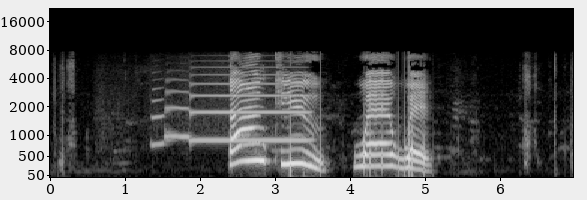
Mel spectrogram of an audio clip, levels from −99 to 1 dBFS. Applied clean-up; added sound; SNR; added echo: none; Trumpet; 9 dB; none.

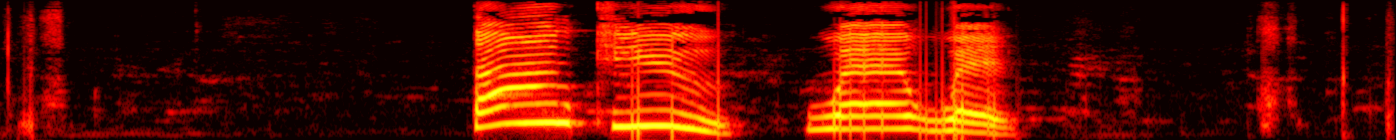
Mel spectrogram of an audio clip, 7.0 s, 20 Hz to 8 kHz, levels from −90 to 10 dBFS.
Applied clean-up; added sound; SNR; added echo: none; none; none; none.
